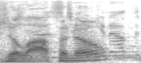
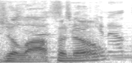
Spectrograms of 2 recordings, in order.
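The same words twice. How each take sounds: First: The word is pronounced in an odd, jokey way. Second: The same.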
